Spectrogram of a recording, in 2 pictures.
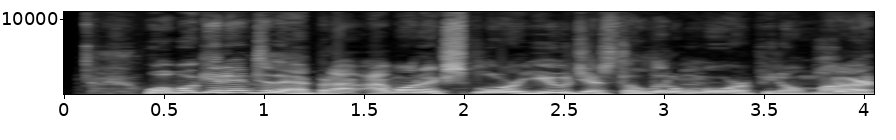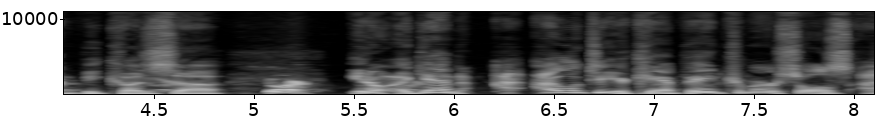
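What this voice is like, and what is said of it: New Jersey accent. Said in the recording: “I know my accent doesn't exactly sound like Georgia accents. ... I did grow up in New Jersey, so you probably recognize that noise coming out of me.”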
